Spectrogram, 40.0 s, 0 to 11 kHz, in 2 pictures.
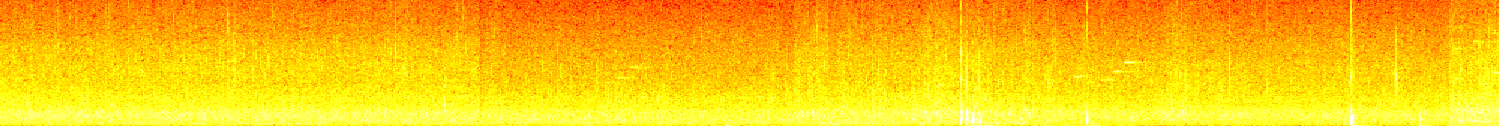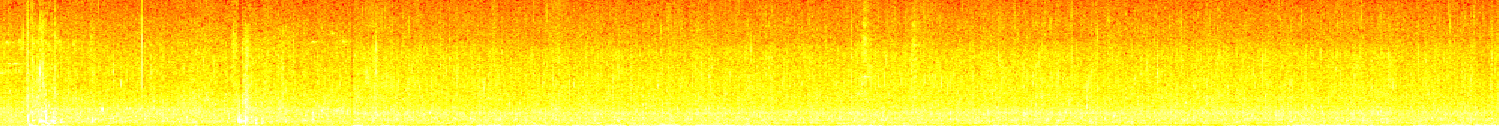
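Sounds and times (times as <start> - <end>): stream water running: 0.0 - 39.9
short sharp knocks or splashes: 12.8 - 13.4, 18.0 - 22.0, 23.0 - 24.2.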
